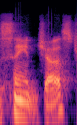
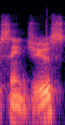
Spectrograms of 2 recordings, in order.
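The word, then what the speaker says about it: St Just: then the next day we hiked to st. just or st. juice depending on who we talked to they pronounced it differently so that was a bigger town not quite as big as st.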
